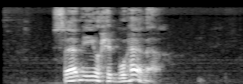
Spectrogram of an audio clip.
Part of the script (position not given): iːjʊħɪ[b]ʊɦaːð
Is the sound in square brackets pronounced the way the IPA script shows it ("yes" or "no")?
no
